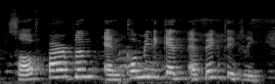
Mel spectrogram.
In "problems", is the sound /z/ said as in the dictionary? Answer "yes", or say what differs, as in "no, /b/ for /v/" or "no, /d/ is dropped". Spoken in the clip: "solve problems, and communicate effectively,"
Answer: no, /z/ is dropped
